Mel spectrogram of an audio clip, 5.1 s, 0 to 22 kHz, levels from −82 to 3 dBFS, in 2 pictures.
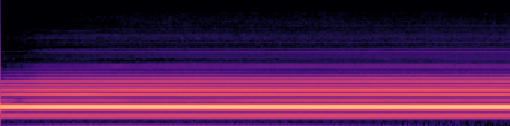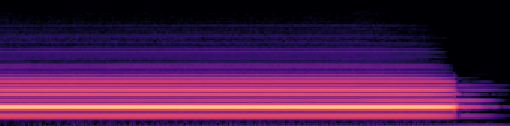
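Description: Nothing technically wrong turns up anywhere in this short music clip, so there's nothing to flag here.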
